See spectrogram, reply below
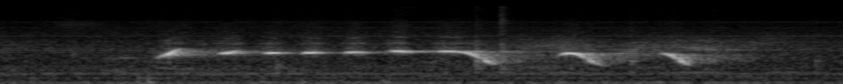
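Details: Baby lovebird being hand-fed with thick food, in captivity: a quick run of about eight short, bright chirps on one high pitch, then a few sliding notes that fall away, with a low hum behind.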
